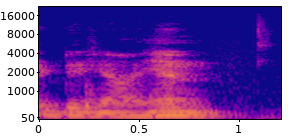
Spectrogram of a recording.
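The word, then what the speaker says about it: design: नियम नंबर 3 क्या कहता है, जब किसी वर्ड में जी के तुरंत बाद एन आता है तो जी का उच्चारण नहीं किया जाता है।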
